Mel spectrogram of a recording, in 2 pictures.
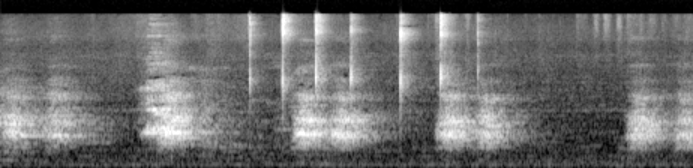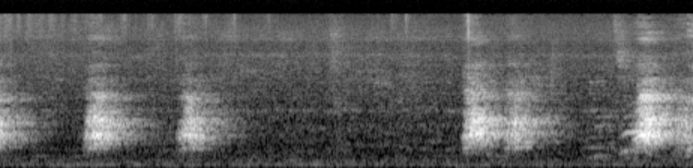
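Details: A Shiba Inu puppy in a pet shop in Kohoku, Japan, giving a string of short, sharp, mid-pitched yelping barks in uneven bursts, about one a second at first, then spaced out with pauses.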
